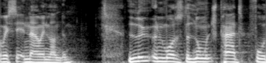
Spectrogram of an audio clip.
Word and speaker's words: Luton: And so anyone if you don't understand Luton Luton see I pronounce my tea there.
